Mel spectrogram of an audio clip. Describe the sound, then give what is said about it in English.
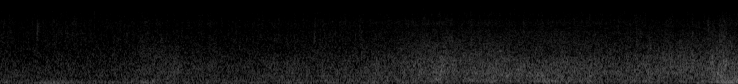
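Heavy rain from a storm on a rough night pours down outside in a steady, dense hiss, swelling slightly louder partway through, with no voices and no distinct thunderclaps standing out. “And outside, the storm raged on.”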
